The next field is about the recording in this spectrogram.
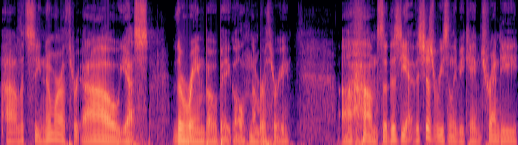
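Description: A man's fairly low voice at a moderate pace, fairly even intonation, an unremarkable speaking voice. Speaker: podcast host. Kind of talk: casual solo monologue. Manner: casual, rambling, filler words.

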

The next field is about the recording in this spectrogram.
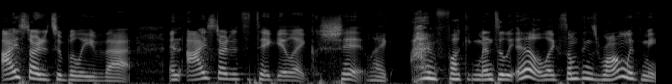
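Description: A woman with an American accent uses an ordinary speaking voice, fairly high in pitch with lively intonation and a moderate pace, on a very clean recording with a silent background. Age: 20s. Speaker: podcast host. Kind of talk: casual chat.

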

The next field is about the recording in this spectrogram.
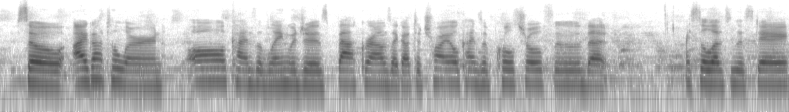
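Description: A woman with an American accent speaks at a moderate pace and medium pitch in a monotone, flat intonation, with music in the background. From California, Sacramento. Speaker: content creator. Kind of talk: casual chat.

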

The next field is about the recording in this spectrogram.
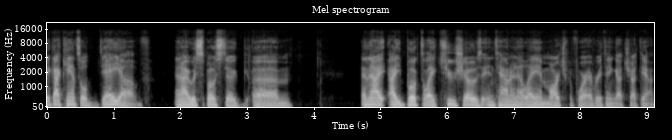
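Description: In an American accent, a man with a dark, mellow tone talks at a moderate pace, with a dry, close sound that has no echo. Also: medium pitch for a man, ordinary pitch variation, quiet background. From New York, Staten Island. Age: 30s. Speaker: stand-up comedian. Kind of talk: casual chat.

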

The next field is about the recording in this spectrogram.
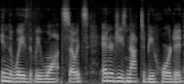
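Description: A woman with a General American accent talks at a fairly quick pace in a dark, mellow tone. The recording is very clean, with a silent background. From US Pacific Northwest, Tacoma, Washington. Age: 40s. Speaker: rabbi. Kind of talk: interview.

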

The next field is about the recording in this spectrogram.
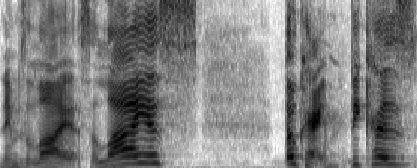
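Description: A woman with an American accent, her bright, sharp tone making very wide pitch swings, in a very clean recording with a silent background. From Queens, New York City. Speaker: podcast co-host, museum educator. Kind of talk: casual chat.

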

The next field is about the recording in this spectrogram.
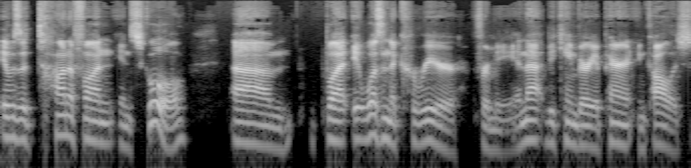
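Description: A man talks in an ordinary speaking voice at a moderate pace, his pitch variation ordinary, on a very clean recording whose background is silent. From California (Sacramento area). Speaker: creative entrepreneur and film producer. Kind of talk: casual interview conversation.

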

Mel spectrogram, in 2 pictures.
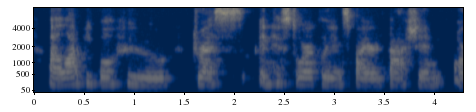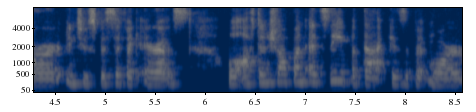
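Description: A plain, everyday voice with an American accent moves at a moderate pace with hardly any pauses, very even loudness and ordinary pitch variation. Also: woman. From United States. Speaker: historian and social media educator. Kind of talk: casual interview chat.

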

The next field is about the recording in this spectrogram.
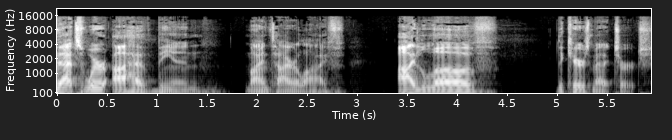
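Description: A man's medium-pitched voice in a Southern US accent, very slow with long, frequent pauses and ordinary pitch variation, in a very clean recording with a silent background. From Alabama. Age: 20s. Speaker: pastor. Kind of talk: casual chat. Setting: home studio.

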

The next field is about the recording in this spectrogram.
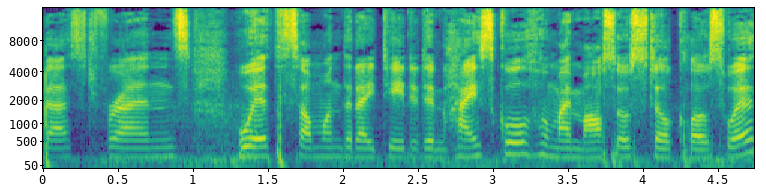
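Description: The speaker has an American accent, with noticeable background noise behind the voice. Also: woman. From Utah. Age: 20s. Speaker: caller. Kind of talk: voicemail question.

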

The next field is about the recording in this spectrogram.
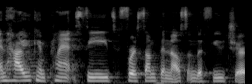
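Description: On a very clean recording with a silent background, a woman with a normal speaking voice and an American accent talks in a fairly low pitch with fairly even intonation. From New York City, South Bronx. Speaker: entrepreneur. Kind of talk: casual interview.

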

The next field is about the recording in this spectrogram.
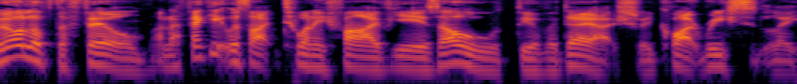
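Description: A man speaks with an East Midlands accent. The sound is dry and close, with no echo. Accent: East Midlands, similar to host's. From East Midlands, England (Nottingham). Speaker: strategy gaming enthusiast. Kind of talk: casual chat. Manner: halting, many fillers and restarts.

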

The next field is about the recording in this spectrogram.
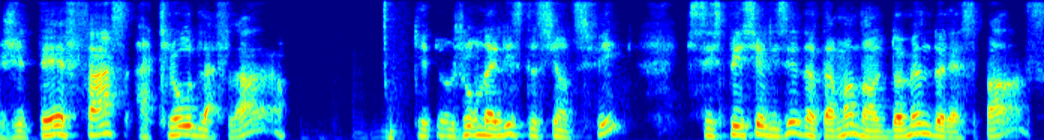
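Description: Intonation is lively in this man's high voice. He talks at a moderate speed. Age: 50s. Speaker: investigative journalist. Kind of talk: interview.

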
